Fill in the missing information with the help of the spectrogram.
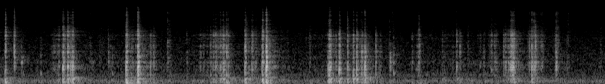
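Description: A wooden stick scrapes and chips at the lower edge of a solid plaster excavation block held in one hand. Irregular bursts of dry, gritty scraping and sharp little clicks come in clusters, bright and crumbly with almost no ring, separated by quiet pauses.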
